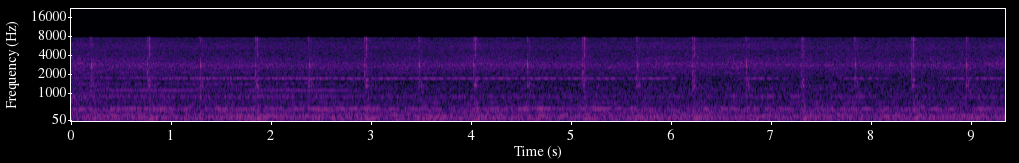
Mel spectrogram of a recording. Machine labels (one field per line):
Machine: valve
